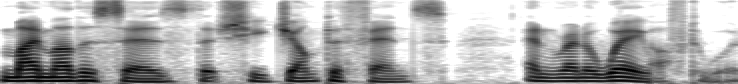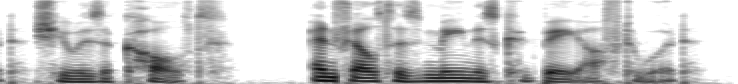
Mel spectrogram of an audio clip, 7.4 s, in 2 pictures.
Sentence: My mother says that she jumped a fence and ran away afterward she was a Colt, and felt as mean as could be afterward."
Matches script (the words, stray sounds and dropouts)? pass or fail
pass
